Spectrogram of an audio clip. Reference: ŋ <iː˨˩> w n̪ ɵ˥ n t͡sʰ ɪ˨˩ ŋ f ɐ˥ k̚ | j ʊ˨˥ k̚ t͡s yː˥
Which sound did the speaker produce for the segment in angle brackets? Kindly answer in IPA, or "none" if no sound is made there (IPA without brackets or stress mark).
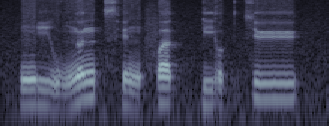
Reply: iː˨˩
